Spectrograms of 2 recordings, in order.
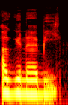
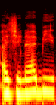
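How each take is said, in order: First: The middle consonant is a hard g sound. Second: The middle consonant is a soft j sound. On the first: The speaker calls it right. "tapi agnabi" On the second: The speaker calls it wrong. "bukan dibaca ajnabi"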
